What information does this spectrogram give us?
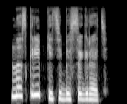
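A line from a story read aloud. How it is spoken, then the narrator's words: Snide question. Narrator (Russian): спросила ехидно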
